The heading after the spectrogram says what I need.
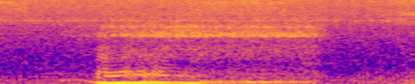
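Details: Sleeping Bullmastiff: a single deep, rattling snore of about one second in a quiet room.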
